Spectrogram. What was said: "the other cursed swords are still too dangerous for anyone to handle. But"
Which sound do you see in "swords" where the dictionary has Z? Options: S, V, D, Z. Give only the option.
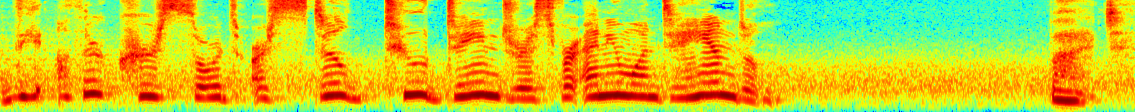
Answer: Z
